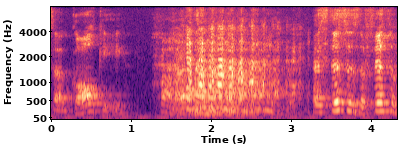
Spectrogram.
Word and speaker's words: Gaulke: Second one here is, last name is hard to pronounce. It's Gaulke.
